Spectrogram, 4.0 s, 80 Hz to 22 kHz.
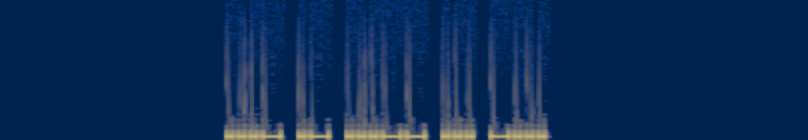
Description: Morse code, heard as a keyed tone, about 40 wpm, 700 Hz. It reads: VA3SB
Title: Call Signs Repeated 2x - 40wpm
